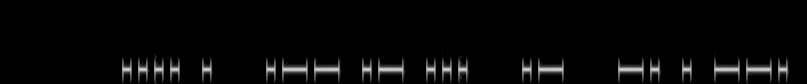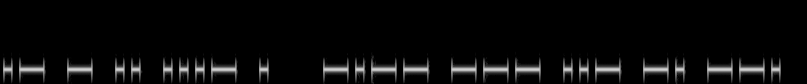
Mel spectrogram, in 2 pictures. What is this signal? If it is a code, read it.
Morse code, heard as a keyed tone, about 15 wpm, 700 Hz. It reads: HE WAS A NEGATIVE YOUNG
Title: Sentences from Top 1000 Words - Review Part 6 - 15wpm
